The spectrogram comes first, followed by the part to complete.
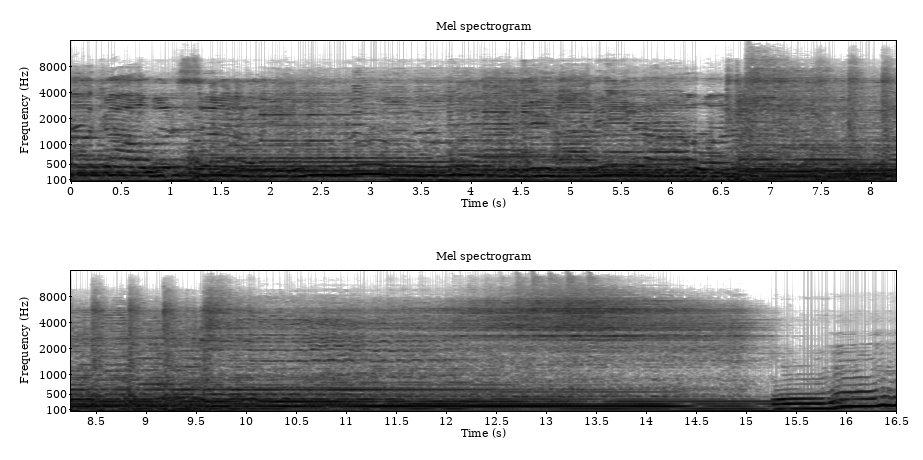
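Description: Live rock band playing through a PA: electric guitars, drum kit and a lead singer. A run of cymbal hits comes about halfway through, then a cymbal wash that breaks off shortly before the end, where the singing rises back in.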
